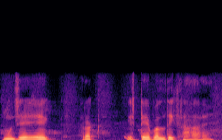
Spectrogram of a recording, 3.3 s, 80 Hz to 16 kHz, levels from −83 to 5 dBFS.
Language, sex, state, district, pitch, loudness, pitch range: Hindi, male, West Bengal, Alipurduar, 145 Hz, -17 LUFS, 140-150 Hz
